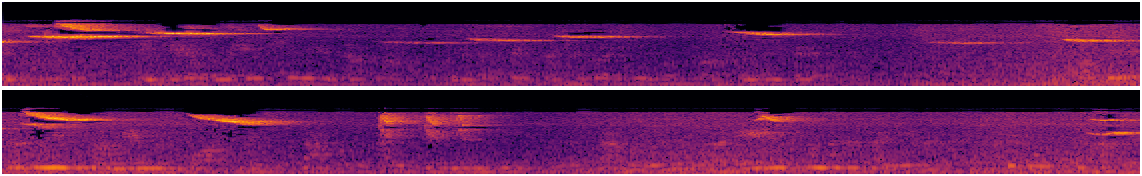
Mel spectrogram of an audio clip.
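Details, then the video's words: Caboclinho in a room delivering do-re-mi vibrasom style song: a run of clear, high whistled notes, each sliding slightly down, then louder sweeping chirps, steady low hum underneath. "caboclinho do-re-mi vibrasom vibrando suas notas na sala"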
